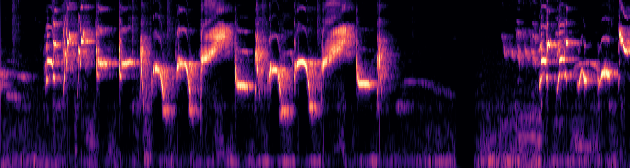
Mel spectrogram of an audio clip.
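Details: Javan pied starling singing actively with full varied phrases, a training recording meant to coax other starlings into song: loud whistled, buzzy notes sliding up and down, a brief pause, then rapid harsh chatter, over a faint low hum.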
